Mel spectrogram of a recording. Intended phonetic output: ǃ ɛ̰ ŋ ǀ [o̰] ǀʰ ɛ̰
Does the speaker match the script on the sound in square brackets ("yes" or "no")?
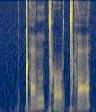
yes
